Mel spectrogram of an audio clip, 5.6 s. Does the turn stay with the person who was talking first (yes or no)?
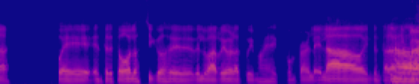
yes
